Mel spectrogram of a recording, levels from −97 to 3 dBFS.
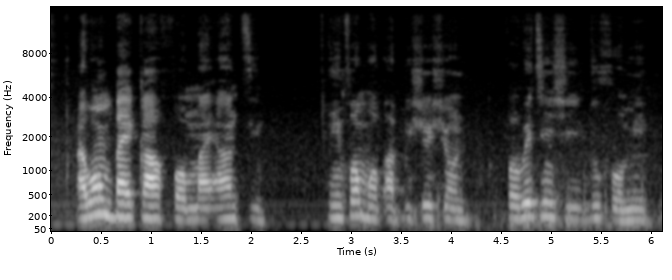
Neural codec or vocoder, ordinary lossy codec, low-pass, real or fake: vocoder, 44.1 kHz, 128 mel bands every 256 samples, BigVGAN v2; none; 14.4 kHz; fake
